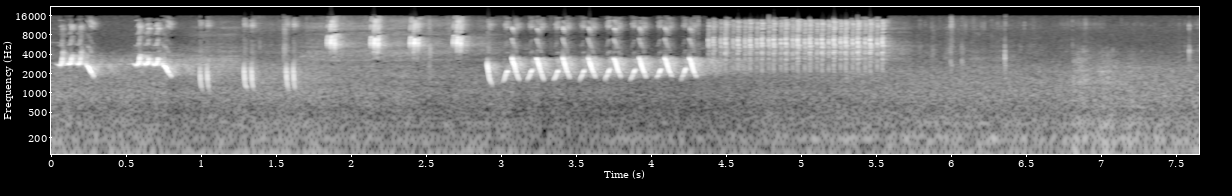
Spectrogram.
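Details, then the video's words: Thrush nightingale song in Warsaw city centre, 12 May 2020: slurred whistled notes, a run of rapid identical clicking notes, then a harsh buzzing rattle, set against a constant low hum of urban traffic. "Słowik Rdzawy śpiewa w centrum Warszawy"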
